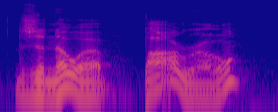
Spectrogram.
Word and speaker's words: Genoa Barrow: This is the host of The Verbal Radio, here in the studio with Genoa Barrow.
